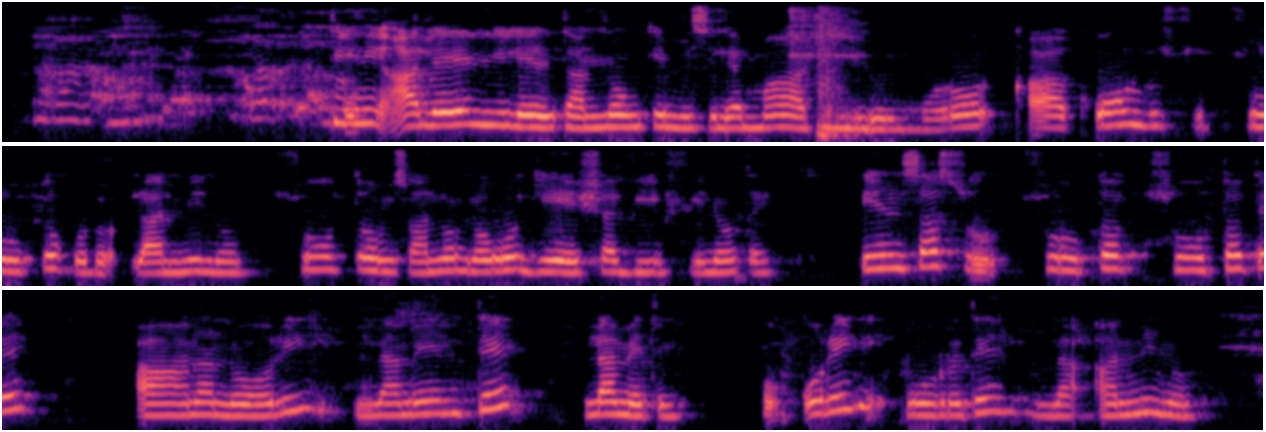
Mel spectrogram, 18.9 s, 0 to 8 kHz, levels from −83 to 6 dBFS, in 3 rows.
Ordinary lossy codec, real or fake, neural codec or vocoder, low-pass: Opus, 64 kbps; fake; codec, 16 kHz, 16 kbps, FunCodec, trained on LibriTTS, 50 frames a second; 7.2 kHz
